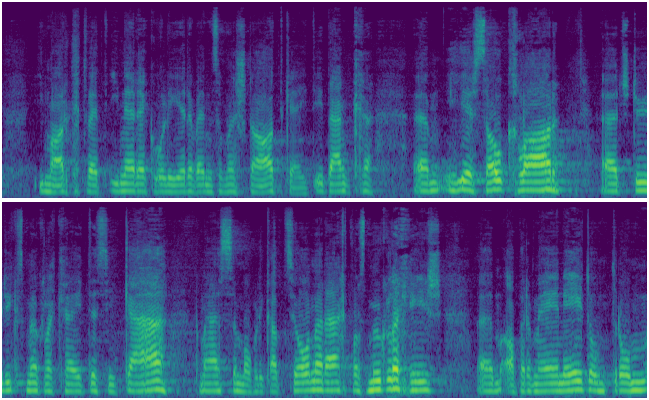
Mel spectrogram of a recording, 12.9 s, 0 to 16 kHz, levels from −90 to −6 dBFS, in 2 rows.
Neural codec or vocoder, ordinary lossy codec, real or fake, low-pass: vocoder, 44.1 kHz, 128 mel bands, Pupu-Vocoder; none; fake; 14.4 kHz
